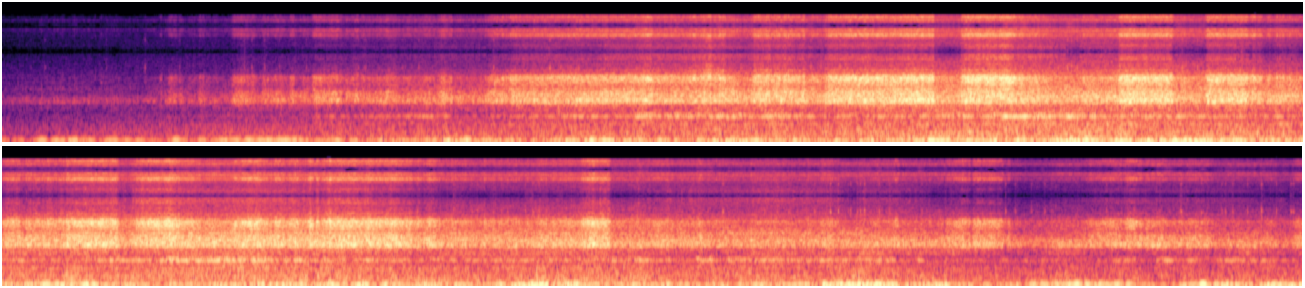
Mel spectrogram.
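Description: Sliding down a firm, hard-packed groomed snow slope: a steady hiss and scrape of the gliding surface on the snow. It grows louder over the first few seconds as speed builds, with a low wind rumble on the microphone.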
